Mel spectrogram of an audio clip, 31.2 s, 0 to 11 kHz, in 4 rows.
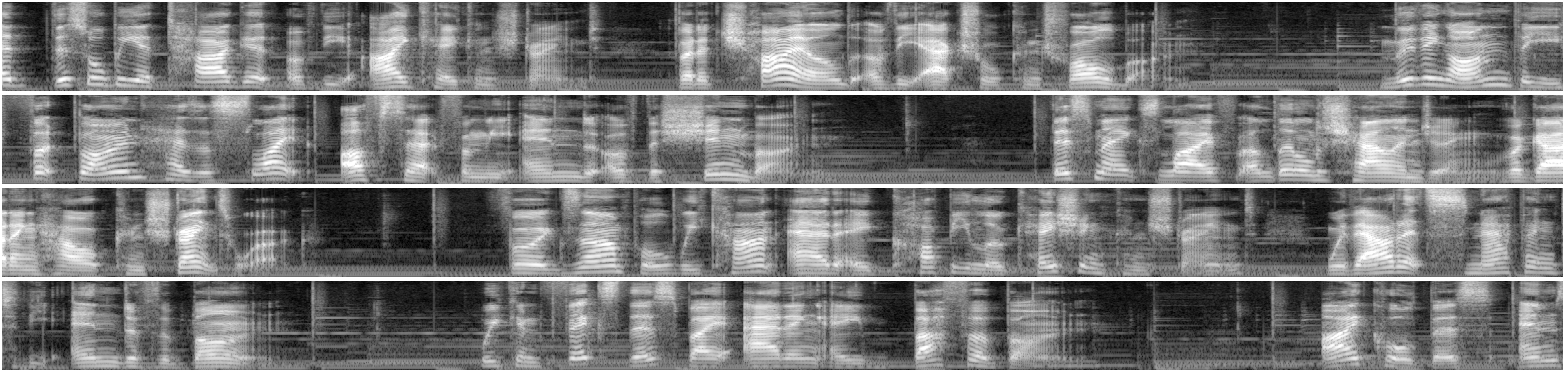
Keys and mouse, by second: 0.0 click, 0.7 shift+click, 3.3 ctrl+alt+shift+a, 6.1 click, 10.2 Tab, 10.9-18.4 drag, 19.3 click, 20.9 ctrl+shift+c, 24.2 click, 26.7 click, 27.6 click, 28.2 Tab, 28.9 e, 29.9 click, 30.3 F2.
